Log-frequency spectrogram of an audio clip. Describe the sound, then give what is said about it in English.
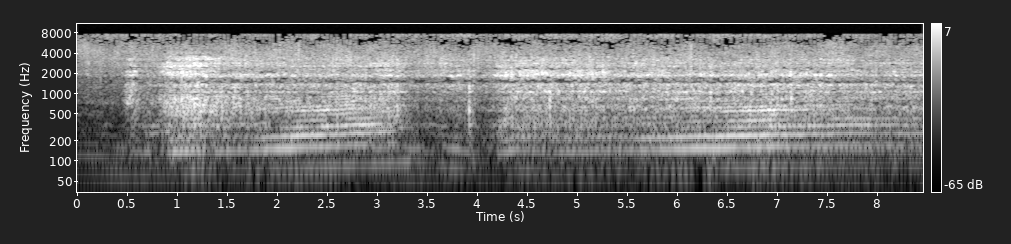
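A car engine revs loudly, its pitch climbing as the vehicle pulls away, with steady mechanical roar throughout and a brief thump partway through. “The car motor is idling.”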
